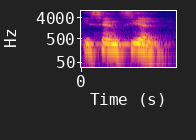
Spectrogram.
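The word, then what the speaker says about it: essential: यहाँ देखिए CL, ठीक है, TI से स यहाँ उच्चारण है, शी, और AL को अल बोलते ही है, शीयल। इसका भी है जैसे इसेंशियल, ठीक है, इसेंशियल।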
